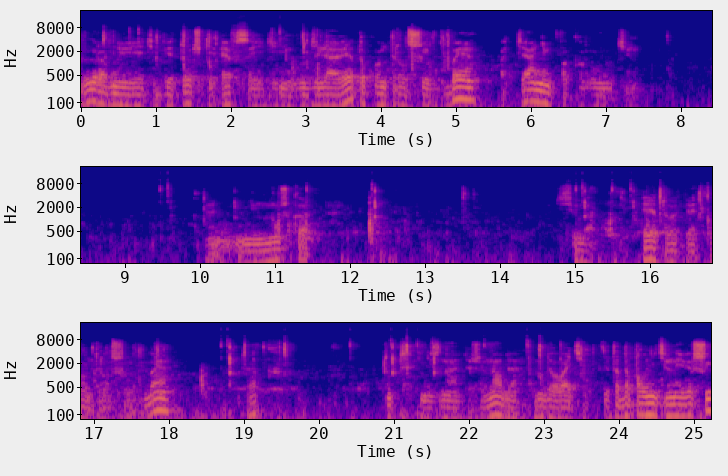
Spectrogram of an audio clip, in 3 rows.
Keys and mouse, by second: 0.6 right click, 1.7 f, 2.5 right click, 4.6 ctrl+shift+b, 9.9 g, 11.4 click, 13.5 g, 15.4 click, 17.6 ctrl+shift+b, 19.2 shift+click, 20.5 click, 21.3 shift+click, 22.2 shift+click, 24.1 ctrl+shift+b.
